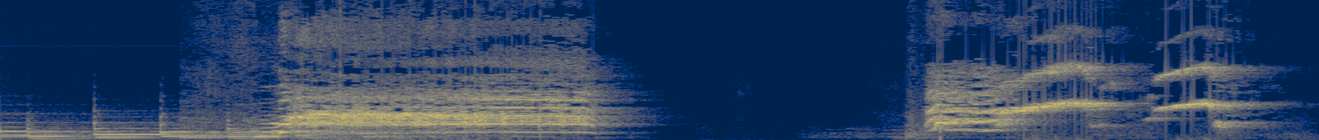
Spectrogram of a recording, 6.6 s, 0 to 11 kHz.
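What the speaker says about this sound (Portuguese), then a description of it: "Ouvem-se gritos de uma criança de 10 anos." A ten-year-old autistic child with tactile hypersensitivity screams in long, shrill, loud bursts, with a couple of earlier cries, then a pause and two more sharp screams, heard alone.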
